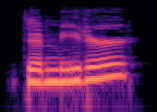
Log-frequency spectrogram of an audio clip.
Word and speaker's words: Demeter: And the last 8 standing, Zeus, Hera, Athena, Poseidon, Demeter.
